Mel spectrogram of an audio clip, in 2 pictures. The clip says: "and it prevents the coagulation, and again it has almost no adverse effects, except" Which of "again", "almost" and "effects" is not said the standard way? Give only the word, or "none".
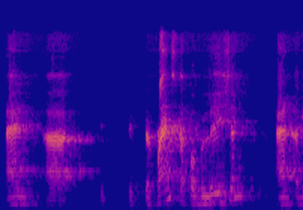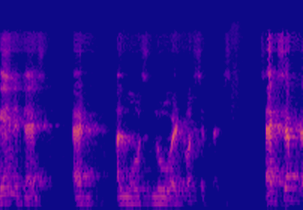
effects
